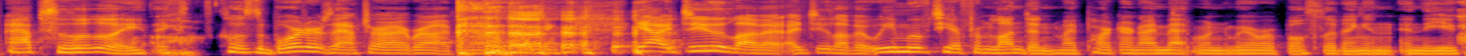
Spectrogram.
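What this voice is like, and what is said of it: New York Long Island accent. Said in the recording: “so that's a Hosking House accent, is it? ... originally came from Long Island, New York.”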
